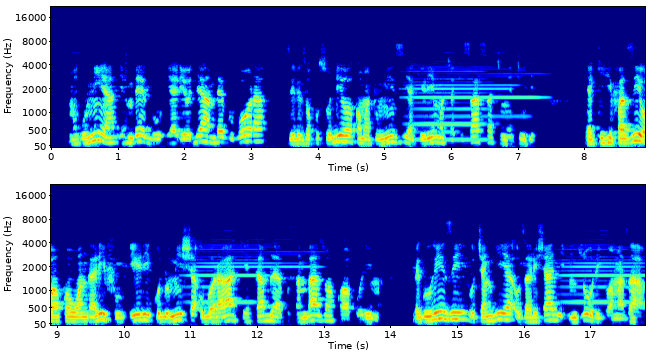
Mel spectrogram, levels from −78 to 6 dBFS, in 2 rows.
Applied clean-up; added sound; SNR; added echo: classical method Wiener filter.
